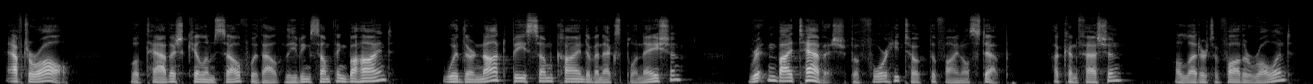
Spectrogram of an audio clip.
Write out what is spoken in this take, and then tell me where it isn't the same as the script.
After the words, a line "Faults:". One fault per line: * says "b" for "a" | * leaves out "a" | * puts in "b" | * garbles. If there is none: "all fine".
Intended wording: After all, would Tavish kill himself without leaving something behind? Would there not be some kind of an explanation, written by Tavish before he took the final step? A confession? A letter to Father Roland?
After all, will Tavish kill himself without leaving something behind? Would there not be some kind of an explanation, written by Tavish before he took the final step? A confession? A letter to Father Roland?
Faults:
* says "will" for "would"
